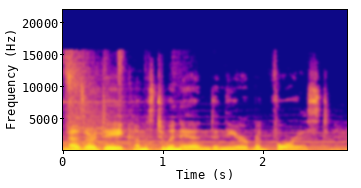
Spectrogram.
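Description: Speech at a moderate pace plays over music in the background. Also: woman. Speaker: realtor. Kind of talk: mockumentary nature-documentary narration.

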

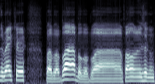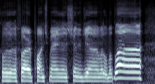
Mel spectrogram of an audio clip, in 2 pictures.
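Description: The speech moves at a fairly quick pace with a clear, smooth tone and ordinary pitch variation. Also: man.

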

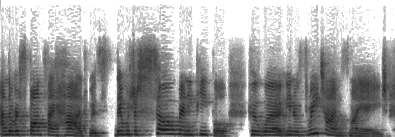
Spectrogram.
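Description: A woman speaks in a raised, projected voice at a moderate pace, with very wide pitch swings. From Wales. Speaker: fashion brand founder. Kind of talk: interview. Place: home room. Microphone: webcam.

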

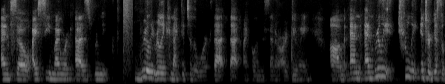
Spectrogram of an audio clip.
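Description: Delivered at a fairly quick pace, the speech has a somewhat breathy quality. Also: woman. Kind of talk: welcome speech. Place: meeting room. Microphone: podium.

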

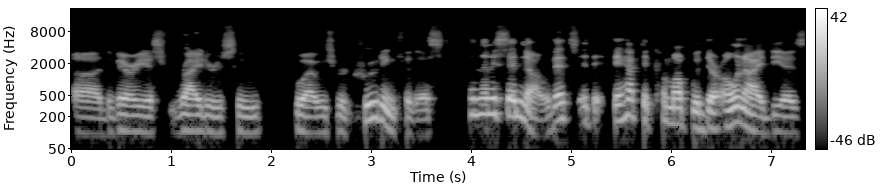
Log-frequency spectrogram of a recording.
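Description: A dark, mellow tone with very wide pitch swings at a moderate pace, over a quiet background. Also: man. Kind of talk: panel discussion. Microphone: video call.

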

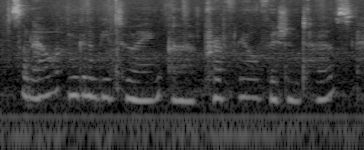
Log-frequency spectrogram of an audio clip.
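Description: A soft-spoken woman talks at a fairly slow pace with a gentle tone. Light background noise can be heard. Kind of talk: roleplay exam instructions. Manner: soft, gentle ASMR speaking voice. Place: home room.

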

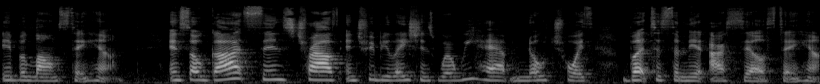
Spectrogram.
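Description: Speaking fairly slowly in a Louisiana accent, a woman has a bright, sharp tone, ordinary pitch variation and big swings in loudness. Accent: Southern US (Louisiana). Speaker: faith-based content creator. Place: home room. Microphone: phone near.

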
